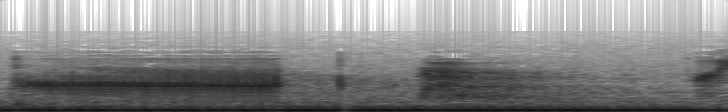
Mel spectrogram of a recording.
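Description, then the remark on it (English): Steady, loud low engine drone of slow, heavy car traffic, heard by someone driving in it, runs throughout, with a higher whining tone fading in and out on top. No one speaks. “What, in this traffic? I'm practically parked already.”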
